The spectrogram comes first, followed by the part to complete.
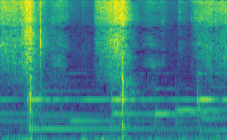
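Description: Chef's knife slicing a peeled onion on a wooden cutting board: a few crisp cuts, the clearest about a second in. Soft background music with held notes plays underneath.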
